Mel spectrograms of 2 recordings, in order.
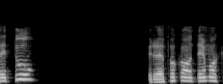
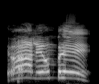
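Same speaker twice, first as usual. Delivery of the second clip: mock shout; 9 semitones higher, much slower than usual. Workers shouting over each other.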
